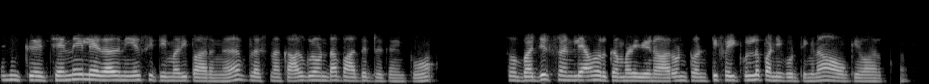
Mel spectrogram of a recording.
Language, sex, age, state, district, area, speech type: Tamil, female, 30-45, Tamil Nadu, Chennai, urban, conversation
